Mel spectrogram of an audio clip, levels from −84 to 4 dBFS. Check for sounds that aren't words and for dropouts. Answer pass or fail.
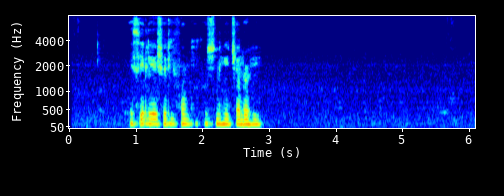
pass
